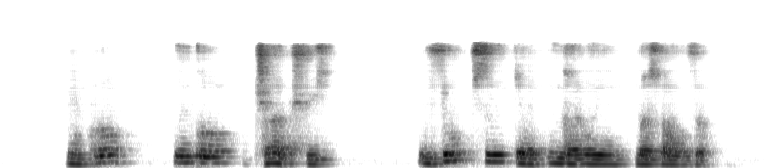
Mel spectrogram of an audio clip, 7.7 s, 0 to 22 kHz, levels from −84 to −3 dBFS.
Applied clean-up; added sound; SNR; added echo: neural mask model DeepFilterNet 3.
